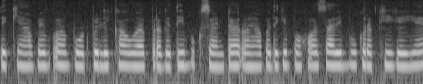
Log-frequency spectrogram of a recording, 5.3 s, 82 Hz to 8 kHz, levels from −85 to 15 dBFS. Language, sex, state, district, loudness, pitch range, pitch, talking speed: Hindi, female, Chhattisgarh, Kabirdham, -16 LUFS, 225-235 Hz, 230 Hz, 225 wpm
